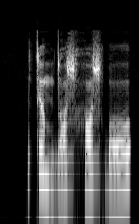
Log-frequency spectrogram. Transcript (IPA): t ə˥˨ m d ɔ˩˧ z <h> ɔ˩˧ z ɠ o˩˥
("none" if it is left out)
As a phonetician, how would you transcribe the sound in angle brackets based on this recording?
h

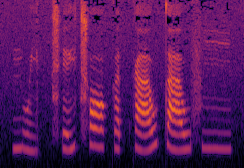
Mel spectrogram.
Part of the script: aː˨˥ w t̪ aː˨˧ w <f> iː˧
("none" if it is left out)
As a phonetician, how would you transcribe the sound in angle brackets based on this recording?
f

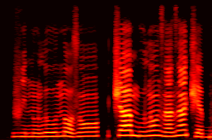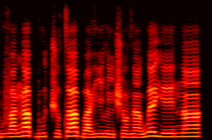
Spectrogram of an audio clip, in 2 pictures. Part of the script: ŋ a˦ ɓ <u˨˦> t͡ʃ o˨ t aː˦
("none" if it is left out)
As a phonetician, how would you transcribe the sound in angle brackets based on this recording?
u˨˦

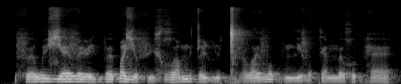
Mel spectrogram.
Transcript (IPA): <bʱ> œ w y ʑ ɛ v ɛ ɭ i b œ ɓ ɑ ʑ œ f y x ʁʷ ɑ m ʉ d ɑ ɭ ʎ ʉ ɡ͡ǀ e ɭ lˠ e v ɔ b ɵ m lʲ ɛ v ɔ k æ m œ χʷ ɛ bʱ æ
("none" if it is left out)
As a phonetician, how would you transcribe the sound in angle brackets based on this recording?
f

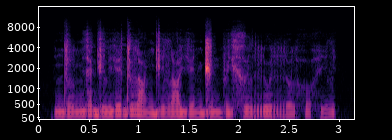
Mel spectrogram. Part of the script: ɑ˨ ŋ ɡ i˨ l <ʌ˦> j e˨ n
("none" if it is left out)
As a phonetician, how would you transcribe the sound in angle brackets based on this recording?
ɑ˦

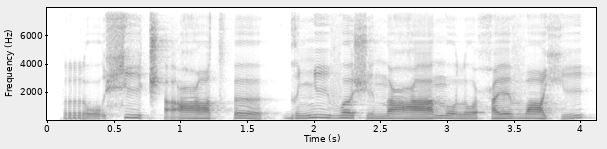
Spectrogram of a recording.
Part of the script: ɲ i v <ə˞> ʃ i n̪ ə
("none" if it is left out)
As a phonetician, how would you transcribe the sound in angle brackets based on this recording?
ə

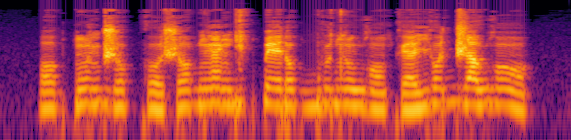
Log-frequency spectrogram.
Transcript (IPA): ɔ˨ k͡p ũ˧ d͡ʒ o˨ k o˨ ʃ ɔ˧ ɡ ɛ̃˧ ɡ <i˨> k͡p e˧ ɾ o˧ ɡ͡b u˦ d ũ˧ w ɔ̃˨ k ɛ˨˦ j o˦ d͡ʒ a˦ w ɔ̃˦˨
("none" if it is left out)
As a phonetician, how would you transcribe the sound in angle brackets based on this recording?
i˧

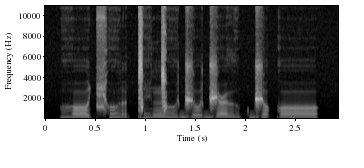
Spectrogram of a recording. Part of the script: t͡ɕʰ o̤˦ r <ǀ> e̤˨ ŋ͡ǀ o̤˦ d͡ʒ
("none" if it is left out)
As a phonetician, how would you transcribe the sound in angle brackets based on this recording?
ǀ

